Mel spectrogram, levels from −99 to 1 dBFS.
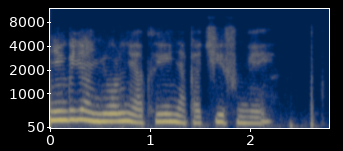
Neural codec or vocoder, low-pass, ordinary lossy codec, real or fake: codec, 16 kHz, 4 kbps, FreqCodec, smaller model; 7.2 kHz; Opus, 16 kbps; fake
